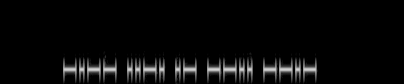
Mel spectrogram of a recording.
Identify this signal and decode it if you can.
Morse code, heard as a keyed tone, about 30 wpm, 700 Hz. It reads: YFAZQ
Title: Code Groups - 5 Letter:Numbers - 30wpm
